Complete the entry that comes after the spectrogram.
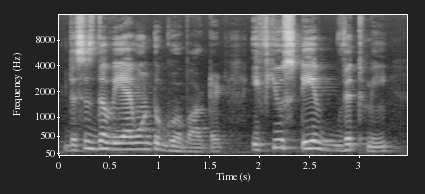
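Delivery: normal talking voice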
